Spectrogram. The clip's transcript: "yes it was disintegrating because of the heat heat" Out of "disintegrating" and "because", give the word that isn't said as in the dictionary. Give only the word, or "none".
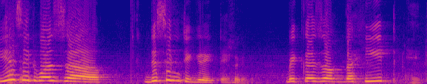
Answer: none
